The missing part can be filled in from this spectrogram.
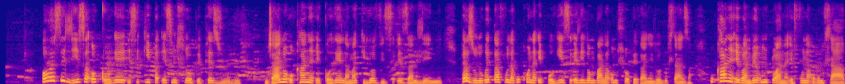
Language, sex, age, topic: North Ndebele, female, 25-35, health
